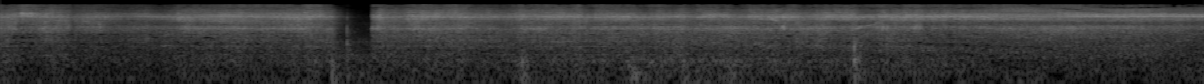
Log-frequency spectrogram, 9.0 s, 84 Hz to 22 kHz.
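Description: Kärcher SC4 steam cleaner jetting steam from its hand nozzle, a steady high hiss that stops for a moment about two and a half seconds in, then carries on.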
